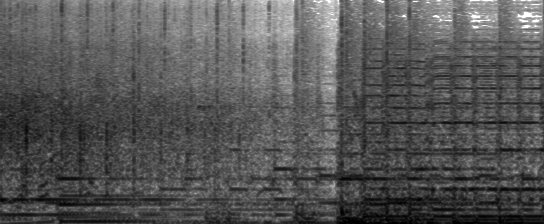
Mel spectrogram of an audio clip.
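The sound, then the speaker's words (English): An audience at a church service claps steadily, mixed with sustained music that swells noticeably louder just past the midpoint and stays full to the end. No one speaks. “How about we give Dave and Connie a round of applause?”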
